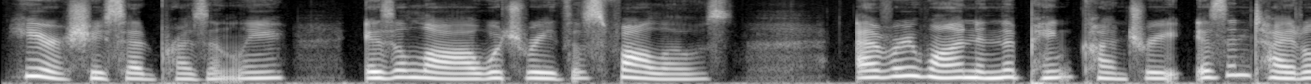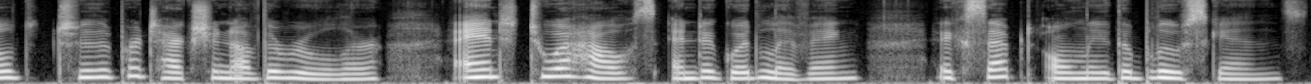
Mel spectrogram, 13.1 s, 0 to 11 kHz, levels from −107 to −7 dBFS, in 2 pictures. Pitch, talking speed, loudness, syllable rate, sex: 240 Hz, 165 wpm, -18 LUFS, 4.8 syllables/s, female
